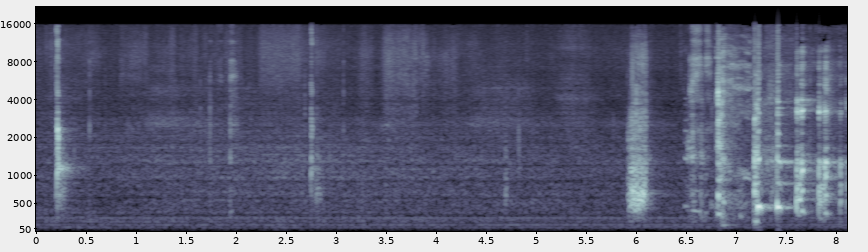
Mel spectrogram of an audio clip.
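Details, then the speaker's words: Infant girl hiccups: several brief, sharp, irregularly spaced gulping clicks in a quiet room, followed by rustling and movement noise. "Man, you were concentrating on that one. She's got another one coming. That sounded wet, Daddy."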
